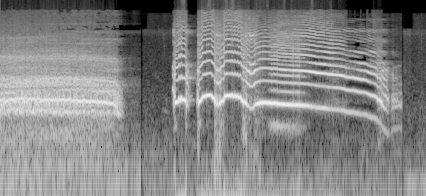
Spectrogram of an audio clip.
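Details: Heritage breed rooster: end of a long crow, a pause, then a full cock-a-doodle-doo with three quick stuttered rising notes leading into a long drawn-out descending crow lasting nearly three seconds.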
